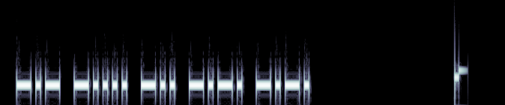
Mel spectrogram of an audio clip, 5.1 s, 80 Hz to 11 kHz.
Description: Morse code, heard as a keyed tone, about 25 wpm, 700 Hz. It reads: K6DCC
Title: USA Callsign DE Callsign - 5 Characters - 25wpm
